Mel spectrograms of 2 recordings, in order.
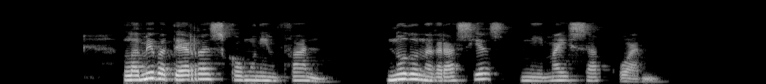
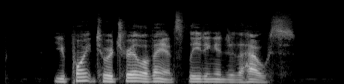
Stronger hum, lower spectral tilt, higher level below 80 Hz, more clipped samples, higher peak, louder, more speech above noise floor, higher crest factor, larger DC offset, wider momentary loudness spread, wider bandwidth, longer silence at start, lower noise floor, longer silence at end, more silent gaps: neither; about the same, -5 dB/octave vs -5.5 dB/octave; first, -56 dBFS vs -62 dBFS; neither; about the same, -2 dBFS vs -4 dBFS; first, -17 LUFS vs -24 LUFS; first, over 74 dB vs 43 dB; about the same, 16 dB vs 20 dB; neither; about the same, 14 LU vs 14 LU; second, 7.6 kHz vs 12.5 kHz; first, 1.25 s vs 0.55 s; first, under -90 dBFS vs -66 dBFS; first, 1.1 s vs 0.5 s; neither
